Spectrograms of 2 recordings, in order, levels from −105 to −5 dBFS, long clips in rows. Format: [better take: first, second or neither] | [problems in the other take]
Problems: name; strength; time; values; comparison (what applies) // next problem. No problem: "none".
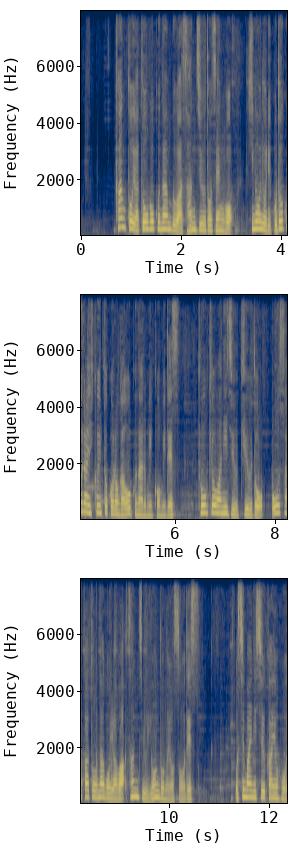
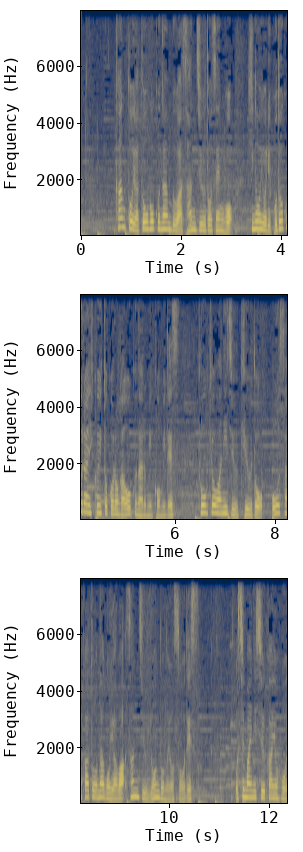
second | noise reduction (neural separator model SepFormer DNS4)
